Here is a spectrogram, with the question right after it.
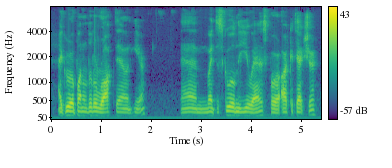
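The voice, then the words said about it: Bahamian accent. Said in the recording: “you can probably tell from my accent that I am um, not exactly from the U.S. I'm from the Bahamas.”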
